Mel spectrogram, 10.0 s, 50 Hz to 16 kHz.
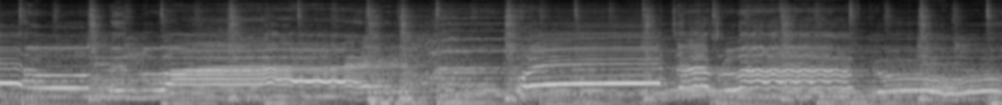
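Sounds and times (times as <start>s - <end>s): soul backing band: 0.0s - 10.0s.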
